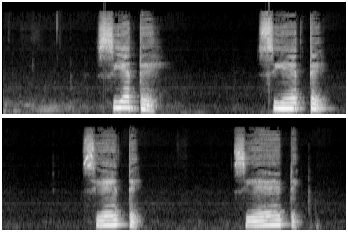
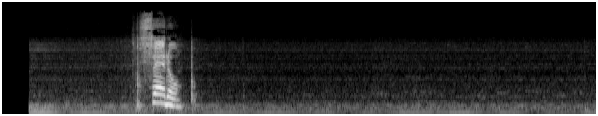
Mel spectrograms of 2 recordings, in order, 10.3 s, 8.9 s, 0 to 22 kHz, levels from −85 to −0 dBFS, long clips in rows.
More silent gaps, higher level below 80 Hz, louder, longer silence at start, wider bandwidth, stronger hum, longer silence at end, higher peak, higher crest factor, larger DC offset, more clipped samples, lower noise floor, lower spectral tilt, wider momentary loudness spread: neither; about the same, -52 dBFS vs -52 dBFS; first, -13 LUFS vs -16 LUFS; first, 1.45 s vs 0.5 s; about the same, 16.5 kHz vs 15.5 kHz; neither; second, 0.7 s vs 6.05 s; about the same, 0 dBFS vs -2 dBFS; second, 18 dB vs 24 dB; neither; neither; first, -63 dBFS vs -56 dBFS; first, -4 dB/octave vs -2.5 dB/octave; second, 13 LU vs 31 LU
